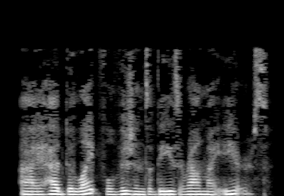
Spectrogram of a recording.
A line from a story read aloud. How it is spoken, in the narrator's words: he murmurs, staring down wistfully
